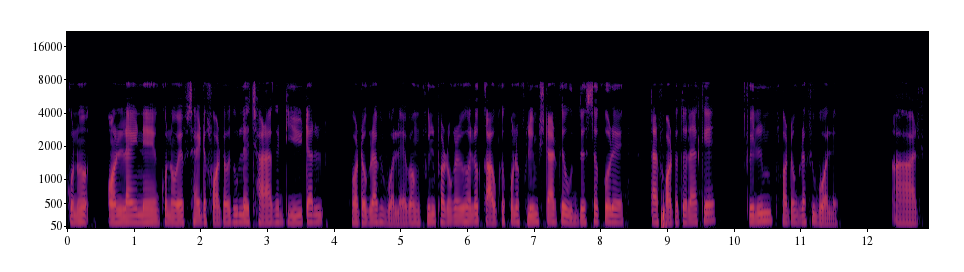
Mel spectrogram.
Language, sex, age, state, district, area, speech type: Bengali, male, 18-30, West Bengal, Dakshin Dinajpur, urban, spontaneous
